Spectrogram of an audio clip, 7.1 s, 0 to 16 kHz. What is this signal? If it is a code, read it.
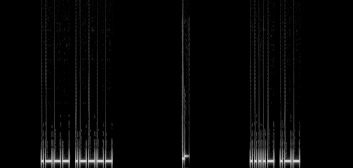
Morse code, heard as a keyed tone, about 28 wpm, 700 Hz. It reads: J 1 4 W
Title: Two Challenging Letter-Number Combinations 28wpm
